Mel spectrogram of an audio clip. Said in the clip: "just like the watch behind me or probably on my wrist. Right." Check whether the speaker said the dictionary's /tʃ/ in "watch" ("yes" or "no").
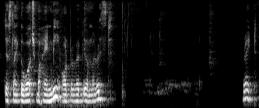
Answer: yes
